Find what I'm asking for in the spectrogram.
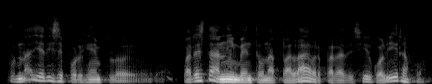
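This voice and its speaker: A man, speaking as the invited speaker at a public talk and answering audience questions, halting and searching for words with many pauses. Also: on the low side, animated, gravelly, dull audio. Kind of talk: explanatory lecture with audience questions.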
